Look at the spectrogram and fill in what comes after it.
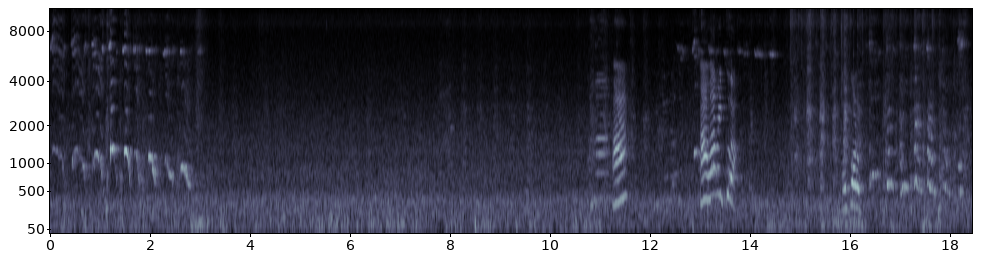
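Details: An American Bully named Mikku, happy at being taken out on a trip, which he loves most: a few high, wavering whines falling in pitch, then long pauses and later bursts of whimpering over a steady background hiss.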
